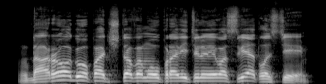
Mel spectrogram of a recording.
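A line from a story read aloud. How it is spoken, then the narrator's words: Shouting. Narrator (Russian): сир Хамфри кричал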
